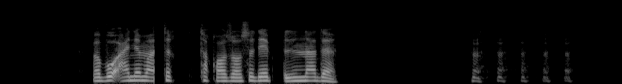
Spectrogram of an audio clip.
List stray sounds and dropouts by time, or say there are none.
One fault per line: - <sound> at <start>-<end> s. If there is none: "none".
- dropout at 1.5-1.6 s
- laugh at 4.7-5.8 s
